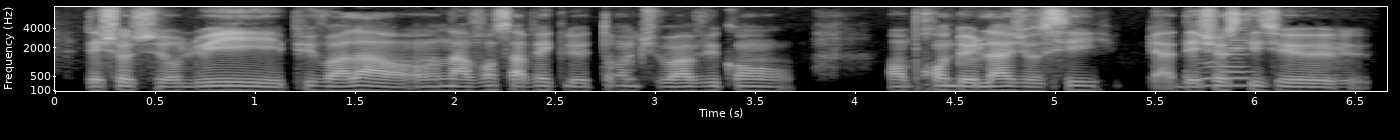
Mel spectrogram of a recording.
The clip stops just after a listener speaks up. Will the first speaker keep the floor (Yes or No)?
Yes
